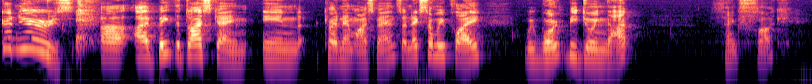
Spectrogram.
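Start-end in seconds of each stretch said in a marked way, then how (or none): 0.0-0.7 high, pitched-up cartoon professor announcement voice. Trying the voice again after urging himself: Farnsworth voice. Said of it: "do the Farnsworth voice".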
